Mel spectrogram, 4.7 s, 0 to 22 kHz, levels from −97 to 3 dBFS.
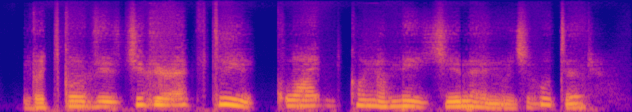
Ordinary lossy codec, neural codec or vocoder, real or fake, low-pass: none; codec, 44.1 kHz, 0.9 kbps, DAC; fake; none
